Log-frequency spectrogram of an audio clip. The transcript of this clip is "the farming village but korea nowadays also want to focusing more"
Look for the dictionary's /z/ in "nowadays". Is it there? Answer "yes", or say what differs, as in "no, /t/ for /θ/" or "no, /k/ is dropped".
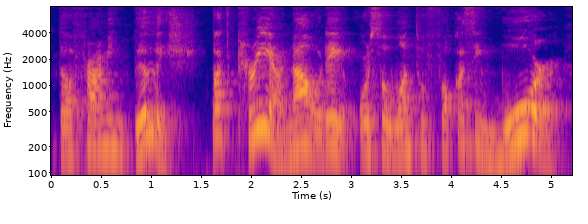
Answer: no, /z/ is dropped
